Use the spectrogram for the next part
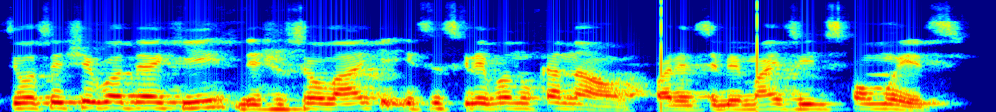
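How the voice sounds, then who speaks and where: A man with a Brazilian accent teaching an English lesson, slowly repeating example phrases for practice. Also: on the high side, fairly even intonation, a little mellow, a little hiss or hum. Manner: slow, drawn-out model phrases repeated for practice. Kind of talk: language lesson. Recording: roomy, slightly dull recording.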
